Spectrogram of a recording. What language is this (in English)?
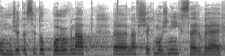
Czech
